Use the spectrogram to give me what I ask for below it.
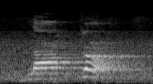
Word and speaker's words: black: C and k both sounds k. So you will just pronounce once. Black, blade, blade, blah, a,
